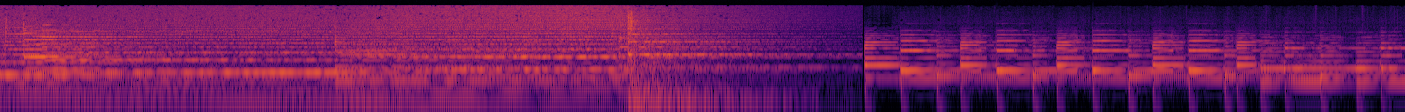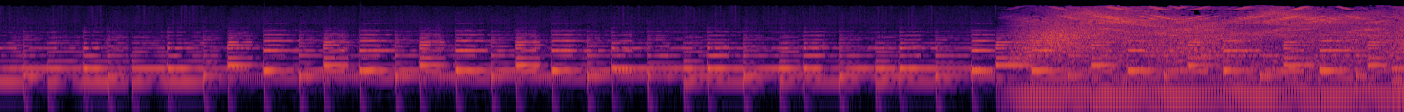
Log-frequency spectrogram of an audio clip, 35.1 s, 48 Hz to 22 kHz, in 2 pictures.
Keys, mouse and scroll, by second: 0.3 scroll down 2, 0.5 ctrl+r, 1.7 middle click, 4.4 middle click, 4.6 scroll up 2, 4.8 a, 4.9 a, 8.2 k, 9.1 middle click, 9.7 k, 10.4 k, 10.9 middle click, 11.4 k, 12.3 a, 12.4 middle click, 12.8 ctrl+s, 13.1 scroll down 2, 13.2 middle click, 14.5-15.6 shift+middle drag, 18.3 middle click, 18.7 k, 20.0 shift+middle click, 20.9 k, 23.9 middle click, 24.1 a, 24.4 shift+middle click, 24.8 k, 25.8 middle click, 26.3 k, 27.1 middle click, 27.4 k, 28.5 middle click, 29.1 ctrl+s, 29.2 shift+middle click, 29.8 a, 30.2 k, 31.0 middle click, 31.4 k, 32.4 middle click, 32.7 a, 32.8 middle click, 34.9 ctrl+s.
